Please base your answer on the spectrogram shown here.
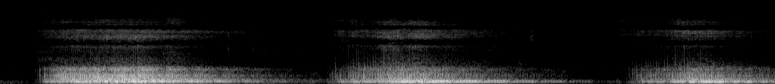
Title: Heavy sound snoring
